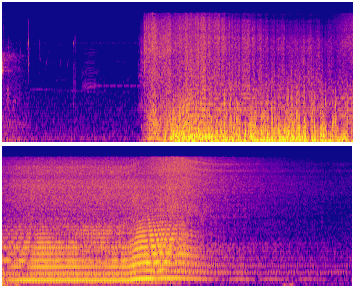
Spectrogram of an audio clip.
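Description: Small folding quadcopter drone taking off: its propellers start whirring suddenly about two seconds in, settle into a steady buzzing whine, rise in pitch as it climbs, then fade as it flies up and away.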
